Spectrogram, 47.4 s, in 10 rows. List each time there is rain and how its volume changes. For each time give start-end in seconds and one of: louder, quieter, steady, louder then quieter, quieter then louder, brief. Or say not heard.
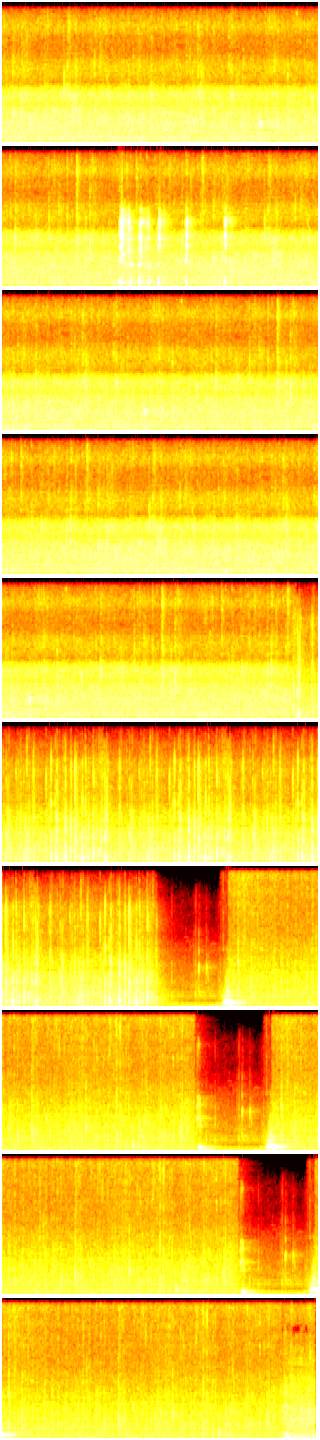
0.0-47.3 steady.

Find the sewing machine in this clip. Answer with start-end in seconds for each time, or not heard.
not heard.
